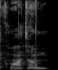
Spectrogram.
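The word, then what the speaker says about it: qntm: And this person um not only I think his real name is Sam Hughes but he goes by Quantum which is spelled Q N TM.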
